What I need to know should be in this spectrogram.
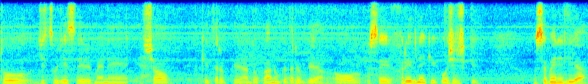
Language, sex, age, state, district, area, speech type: Urdu, male, 18-30, Delhi, North West Delhi, urban, spontaneous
